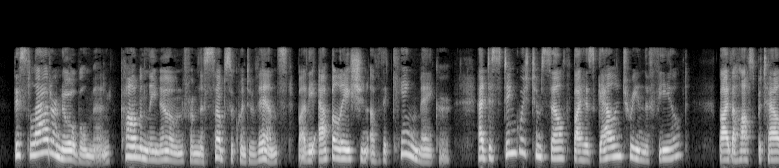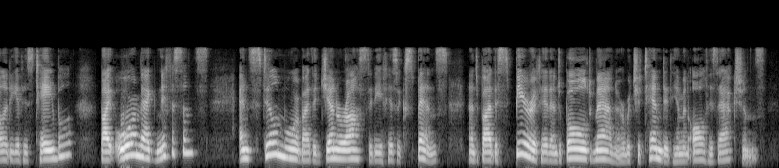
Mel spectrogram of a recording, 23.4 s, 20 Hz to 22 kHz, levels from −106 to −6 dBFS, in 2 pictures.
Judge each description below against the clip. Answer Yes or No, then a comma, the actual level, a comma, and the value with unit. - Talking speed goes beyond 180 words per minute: No, average, 145 wpm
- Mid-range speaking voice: Yes, medium, 170 Hz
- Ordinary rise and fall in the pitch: Yes, average, 4.8 semitones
